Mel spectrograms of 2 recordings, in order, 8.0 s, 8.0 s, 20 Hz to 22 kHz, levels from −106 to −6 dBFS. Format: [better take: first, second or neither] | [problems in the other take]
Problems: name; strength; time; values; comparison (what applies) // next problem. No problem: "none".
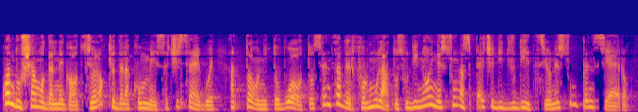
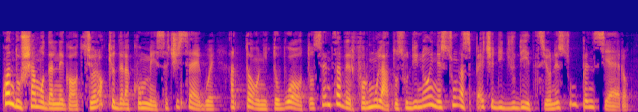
second | garbled, watery; badly; nothing above 6 kHz; slightly in the second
